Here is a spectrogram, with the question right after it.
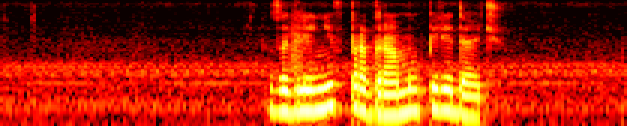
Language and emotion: Russian, neutral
